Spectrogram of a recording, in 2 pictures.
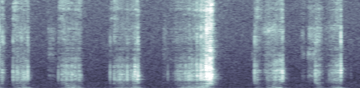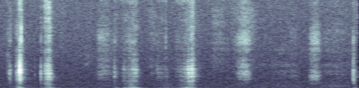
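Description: A mechanical pencil scratches short hatching strokes across the surface of a large, flat primed canvas. Bursts of dry, rasping scratching with a low papery rub beneath come in irregular spurts about once a second, each fading quickly into near silence between strokes.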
